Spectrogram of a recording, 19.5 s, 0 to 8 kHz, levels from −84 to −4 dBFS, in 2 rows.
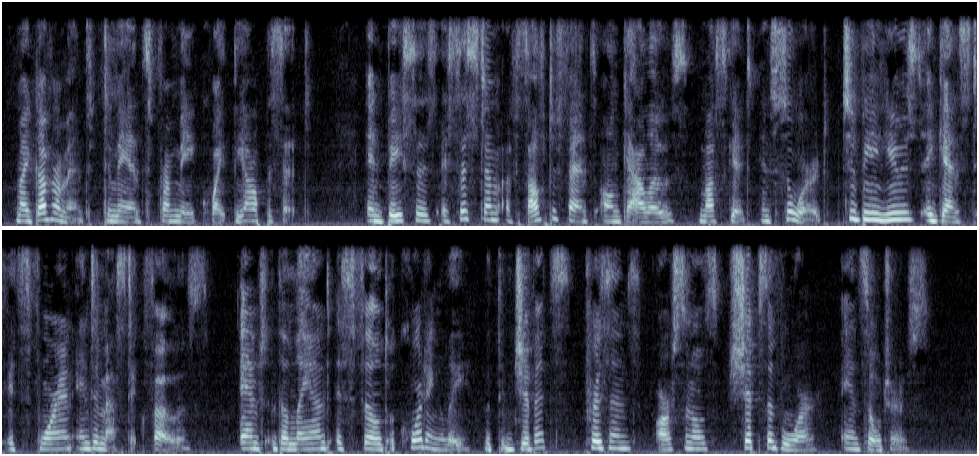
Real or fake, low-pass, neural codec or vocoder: fake; 7.2 kHz; vocoder, 44.1 kHz, 128 mel bands, Pupu-Vocoder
